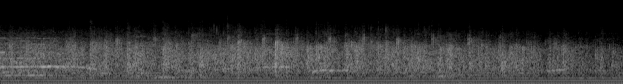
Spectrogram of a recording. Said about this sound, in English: Come on, somebody, clap your hand. Let's take time out for a shout. Praise God.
